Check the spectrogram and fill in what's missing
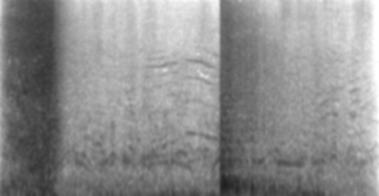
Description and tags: A firework rocket ignited close by.
hard, crack, close, firework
